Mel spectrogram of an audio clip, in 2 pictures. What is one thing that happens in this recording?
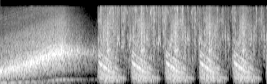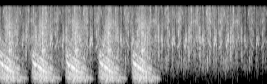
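Cartoon creatures pop up one after another with quick, falling boings.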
